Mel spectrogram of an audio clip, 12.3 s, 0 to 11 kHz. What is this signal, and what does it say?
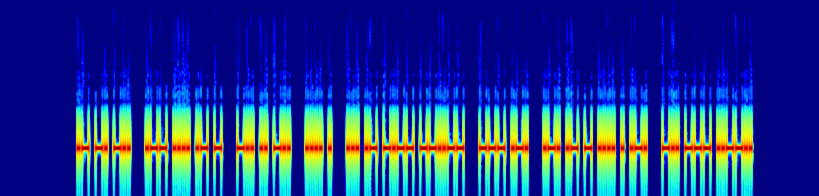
Morse code, heard as a keyed tone, about 34 wpm, 700 Hz. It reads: AND WHAT DID HE SAY, OR RATHER DO?
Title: Sentences from Top 700 Words 35wpm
